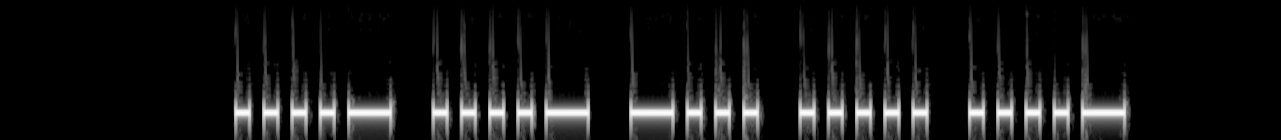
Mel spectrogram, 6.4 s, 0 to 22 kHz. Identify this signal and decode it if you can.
Morse code, heard as a keyed tone, about 17 wpm, 700 Hz. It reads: 44B54
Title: Five Challenging Letter-Number Combinations 17wpm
